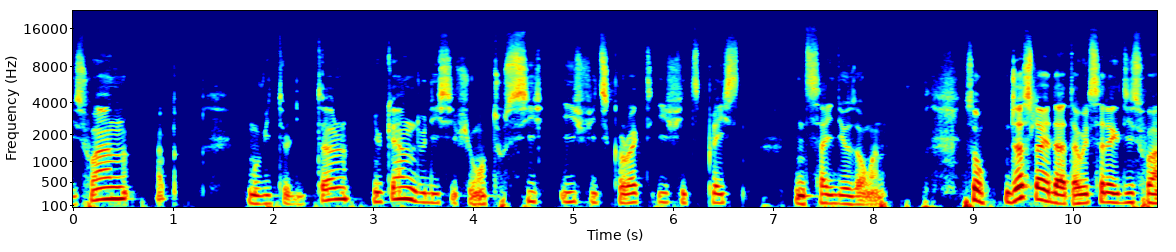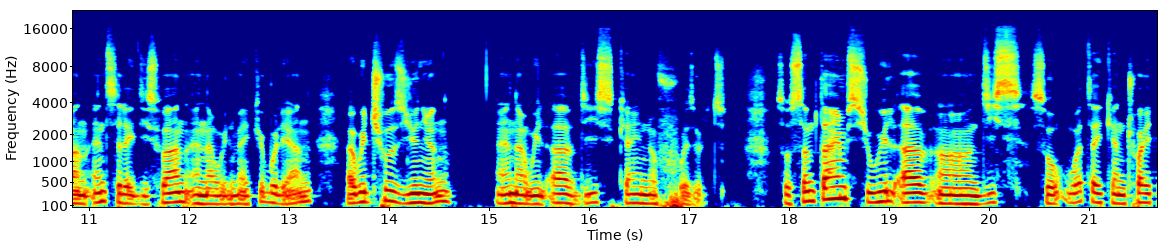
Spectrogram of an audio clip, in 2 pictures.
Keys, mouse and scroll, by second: 0.1 click, 1.9 g, 2.5 click, 2.7 Tab, 2.9-9.6 middle drag, 7.4 Tab, 8.4 Tab, 9.6 click, 10.9 shift+click, 11.8 space, 14.7-19.1 middle drag, 19.1 click, 21.0 click.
